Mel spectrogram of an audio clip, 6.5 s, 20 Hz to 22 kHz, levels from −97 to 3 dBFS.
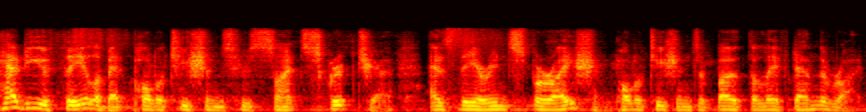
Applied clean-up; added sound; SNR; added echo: neural separator model SepFormer DNS4.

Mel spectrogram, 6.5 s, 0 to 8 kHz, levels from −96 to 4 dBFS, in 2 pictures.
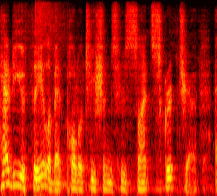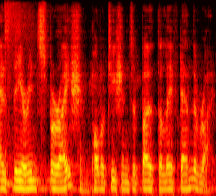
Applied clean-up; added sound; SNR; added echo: none; Snare drum; 18 dB; reverberation time 0.1 s.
